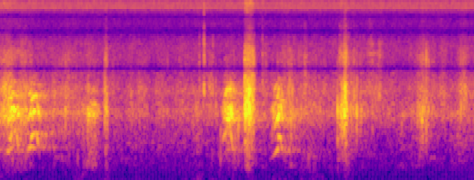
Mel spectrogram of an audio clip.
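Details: Single wild coyote near a possible den area, unhappy with a person close by, letting out a string of irregular yips and short barks, some clustered in quick pairs, with faint rustling outdoors.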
